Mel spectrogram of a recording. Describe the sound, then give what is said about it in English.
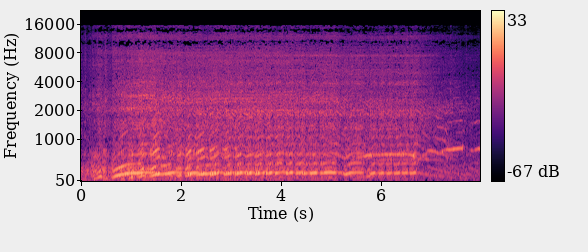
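Several chainsaws being warmed up by men before a lumberjack competition event rev loudly and continuously, their buzzing pitch swooping up and holding high, the overlapping motors droning together for the whole stretch, with no voices heard. “All right, we're going to give the men a moment to warm up these chainsaws.”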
